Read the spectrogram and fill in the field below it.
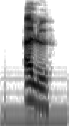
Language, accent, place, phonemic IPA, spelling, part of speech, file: French, France, Lyon, /a.lø/, alleu, noun, LL-Q150 (fra)-alleu.wav
- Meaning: allodium, allod (a tenure in land held as an unqualified and unrestricted estate without encumbrance, terminable only upon escheat: a freehold)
